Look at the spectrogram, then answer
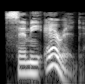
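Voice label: "semiarid", English, British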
